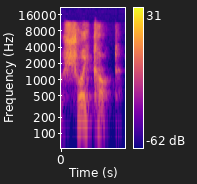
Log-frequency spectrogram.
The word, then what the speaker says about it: Saikat: So my name, Saikat, or Shoikot, as it's pronounced in Bengali, means the seashore.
